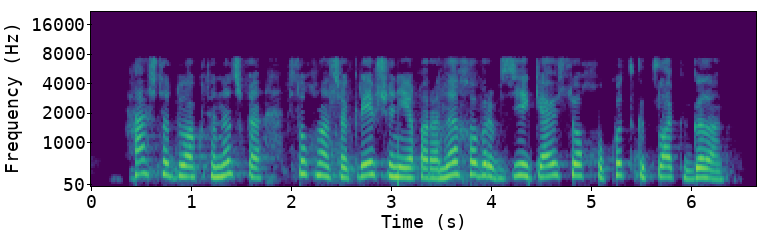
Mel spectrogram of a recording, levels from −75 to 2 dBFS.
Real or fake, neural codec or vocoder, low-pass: fake; vocoder, 22.05 kHz, 80 mel bands, WaveNeXt; 7.2 kHz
